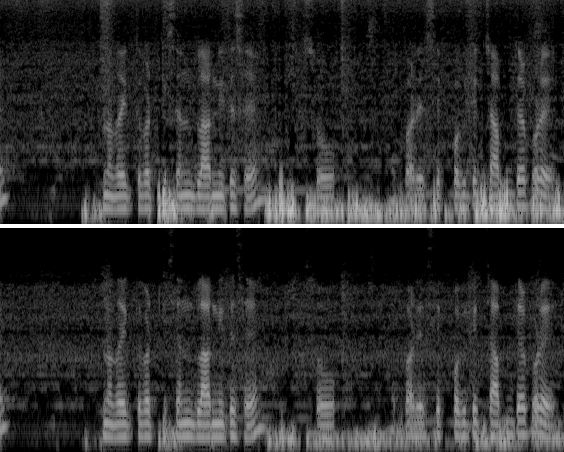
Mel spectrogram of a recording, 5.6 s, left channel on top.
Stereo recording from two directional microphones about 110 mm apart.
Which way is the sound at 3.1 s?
70° left (ahead or behind).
